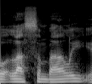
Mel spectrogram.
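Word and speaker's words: La Cimbali: But Rancilio, how do you say it? La Cymbali? – Oh, La Cymbali. It's an Italian one, yeah.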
